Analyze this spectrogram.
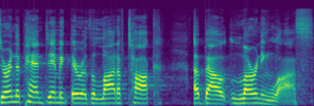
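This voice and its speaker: In a very clean recording with a silent background, a woman with a plain, everyday voice speaks at a moderate pace, her fairly low pitch held in fairly even intonation. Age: 50s. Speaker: political candidate. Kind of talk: campaign speech.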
